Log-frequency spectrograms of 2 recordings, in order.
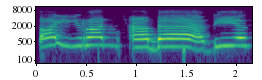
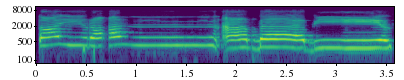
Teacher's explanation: Jelas tidak boleh dibaca dengung ya, tidak boleh dibaca samarsamar. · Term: izhar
